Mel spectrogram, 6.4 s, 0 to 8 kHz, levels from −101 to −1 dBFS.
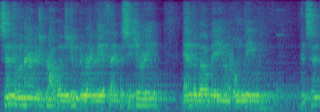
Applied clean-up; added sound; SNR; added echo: neural separator model SepFormer DNS4.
